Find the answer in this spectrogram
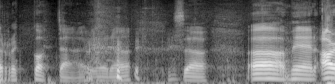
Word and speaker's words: ricotta: He's like, don't say ricotta, say ricotta. Who did? Caden told me. Okay. I was like, I could see Nick telling that. Oh no. Say ricotta.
